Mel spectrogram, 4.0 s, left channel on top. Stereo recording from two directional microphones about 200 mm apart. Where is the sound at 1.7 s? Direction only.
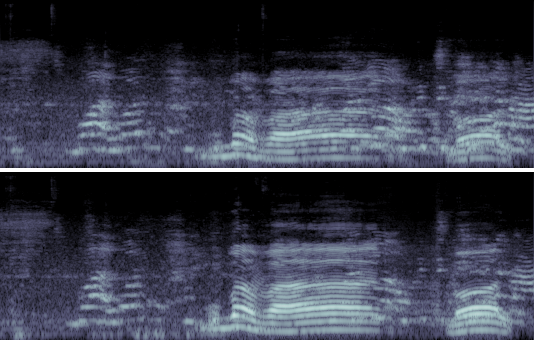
65° right (ahead or behind).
